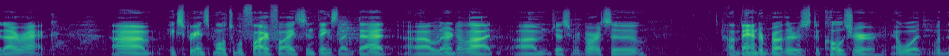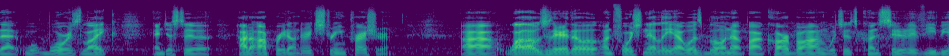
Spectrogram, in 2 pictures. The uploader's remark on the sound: Recorded at this year’s annual JMI Small Business Leadership Conference. This and the following segments were recorded at this year’s annual JMI Small Business Leadership Conference hosted at Loews Sapphire Falls Resort.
